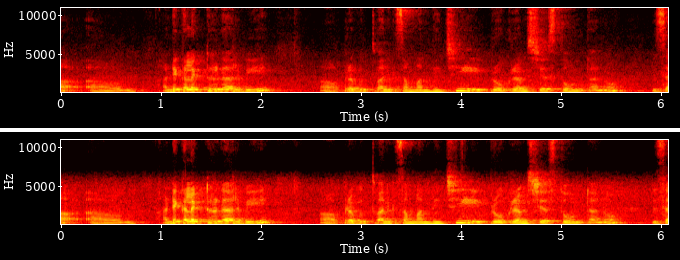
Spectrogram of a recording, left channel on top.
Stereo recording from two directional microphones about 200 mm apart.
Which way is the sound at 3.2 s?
5° right (ahead or behind).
